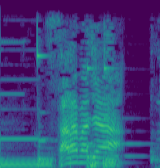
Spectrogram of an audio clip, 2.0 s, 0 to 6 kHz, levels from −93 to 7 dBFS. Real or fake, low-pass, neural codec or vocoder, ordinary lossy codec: real; 5.4 kHz; none; none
